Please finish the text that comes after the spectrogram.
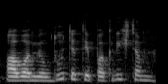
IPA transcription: ɐ ˈʋɐ mʲɪlˠˈduːtʲɪ tɐɪ pɐˈkrʲiːkʃʲtʲɪjɛm

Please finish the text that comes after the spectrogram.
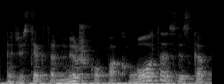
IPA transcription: bʲɛt ʋʲɪs ˈtʲiɛk tɐrp ˈmʲɪʃkoː pɐˈklˠoːtɐs ˈɪs kɐp

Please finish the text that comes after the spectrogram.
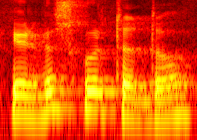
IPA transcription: ɪr ˈʋʲɪskuː ɪr tɐˈdʊ

